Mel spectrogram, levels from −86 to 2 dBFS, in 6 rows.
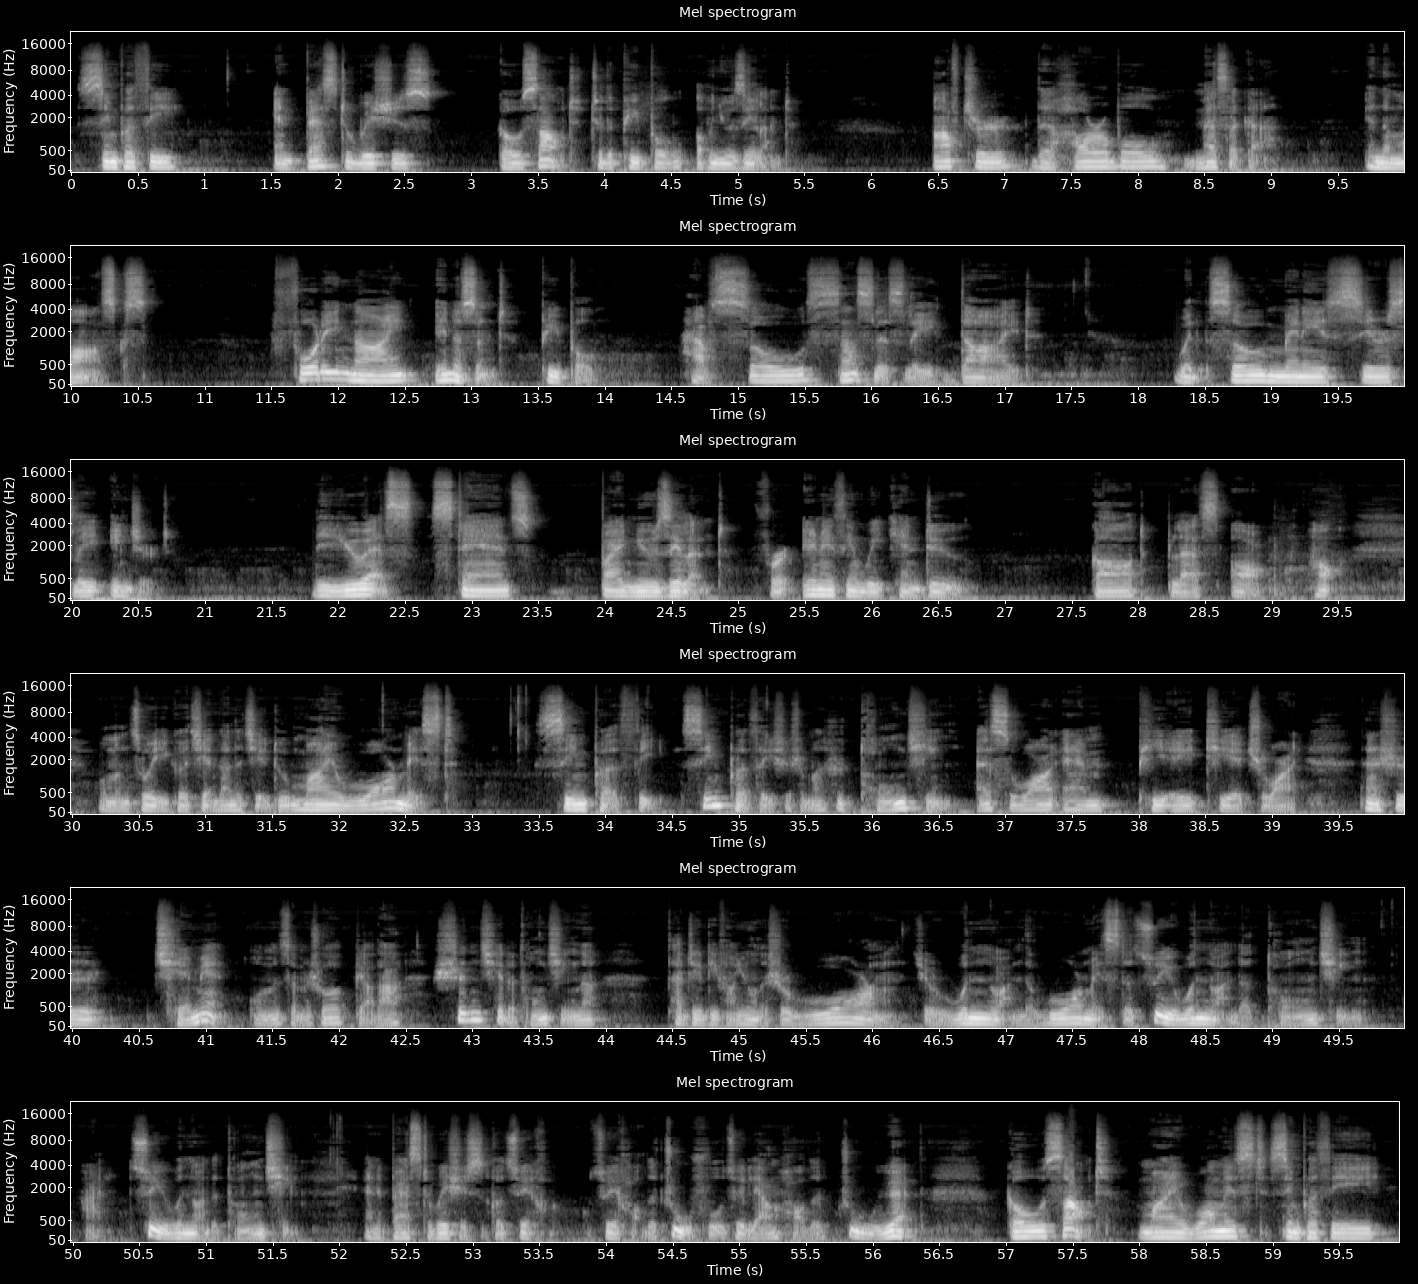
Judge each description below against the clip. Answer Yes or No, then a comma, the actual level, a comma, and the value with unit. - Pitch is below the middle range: Yes, low, 100 Hz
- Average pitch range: Yes, average, 3.2 semitones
